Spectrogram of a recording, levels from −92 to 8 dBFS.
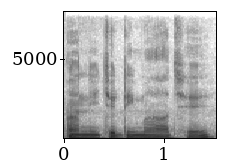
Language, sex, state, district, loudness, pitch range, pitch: Bengali, male, West Bengal, Alipurduar, -16 LUFS, 90-100 Hz, 95 Hz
